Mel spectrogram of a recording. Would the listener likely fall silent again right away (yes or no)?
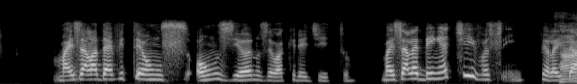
no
